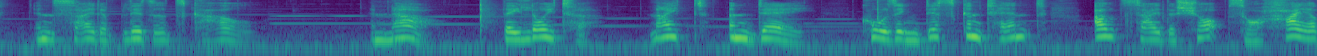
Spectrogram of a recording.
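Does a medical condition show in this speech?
No.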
